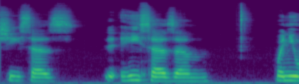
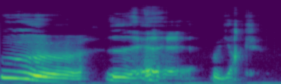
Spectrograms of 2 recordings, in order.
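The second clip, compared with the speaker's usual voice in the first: very slow, drawn-out yak grunts, long "ooh"; 3 dB louder than usual. Pretending to be a yak while recapping a film: yak voice. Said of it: "That was me being a yak".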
